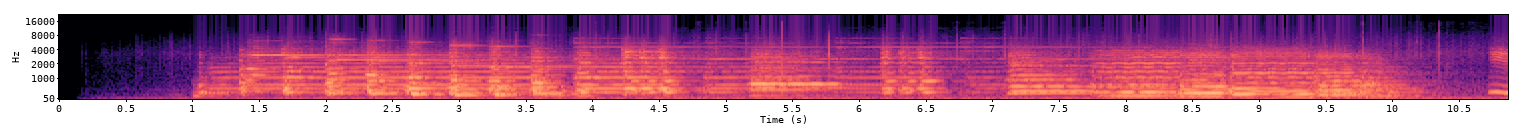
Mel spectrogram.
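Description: Orchestral introduction to a late-1940s waltz song, played by a dance orchestra and beginning about a second in. No voice yet.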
